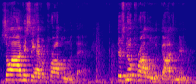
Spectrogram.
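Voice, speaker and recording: A middle-aged man preaching a sermon, telling stories and climbing higher in pitch to stress his points, with frequent restarts. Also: very animated, a little fast, a bit bright. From Lebanon, Tennessee area. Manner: storytelling, rises in pitch for emphasis, frequent restarts. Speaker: pastor. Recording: echoey room from a distant mic, faint noise.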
